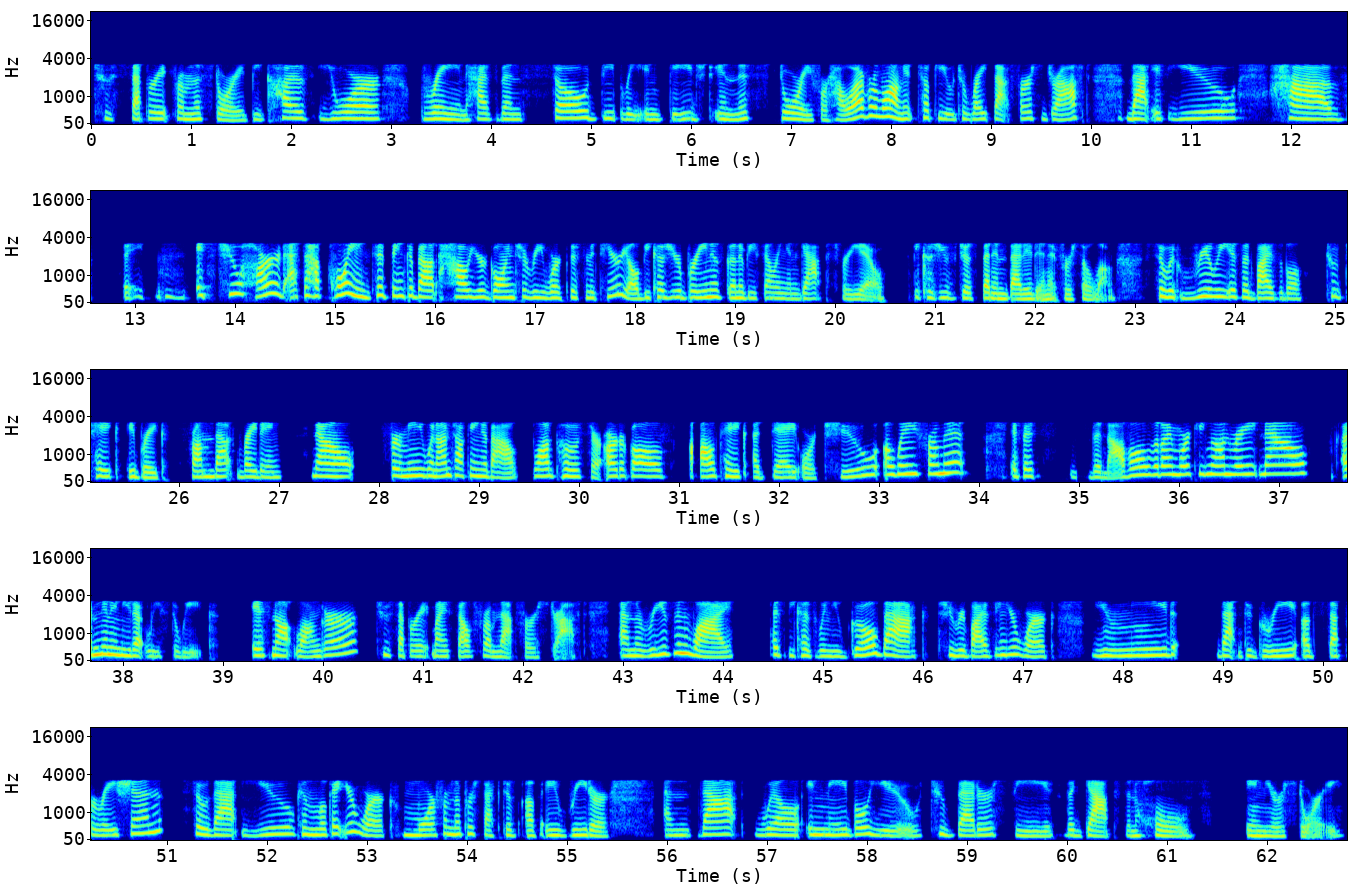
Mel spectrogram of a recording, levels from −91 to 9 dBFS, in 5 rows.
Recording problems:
high frequencies cut off; severe; nothing above 3 kHz

